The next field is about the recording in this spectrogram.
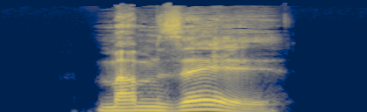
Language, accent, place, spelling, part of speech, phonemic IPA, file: German, Germany, Berlin, Mamsell, noun, /mamˈzɛl/, De-Mamsell.ogg
- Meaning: maid, female housekeeper or domestic, typically one with a somewhat elevated position (e.g. one who supervises others or a private teacher)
